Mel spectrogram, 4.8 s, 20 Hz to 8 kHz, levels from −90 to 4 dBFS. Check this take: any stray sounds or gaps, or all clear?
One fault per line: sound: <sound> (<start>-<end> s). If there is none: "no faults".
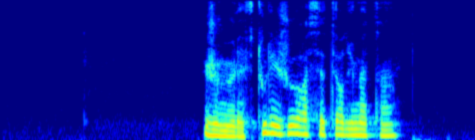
no faults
